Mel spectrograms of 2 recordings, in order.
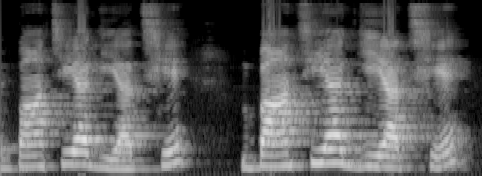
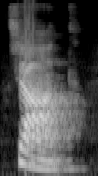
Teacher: নাসিক্য চন্দ্রবিন্দু যে জায়গায় থাকবে সে জায়গায় দেখবেন একটু নাসিক্য প্রভাব দিতে হবে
